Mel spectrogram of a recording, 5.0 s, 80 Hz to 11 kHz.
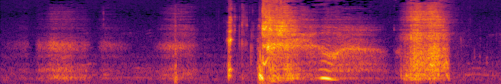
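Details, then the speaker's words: Sneezing fit of 18 sneezes set off by one spritz of perfume after being sniffly with an urge to sneeze all day: quiet in-breaths build to a sharp, explosive sneeze, then another forceful sneeze. "I'm sneezing like crazy today."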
